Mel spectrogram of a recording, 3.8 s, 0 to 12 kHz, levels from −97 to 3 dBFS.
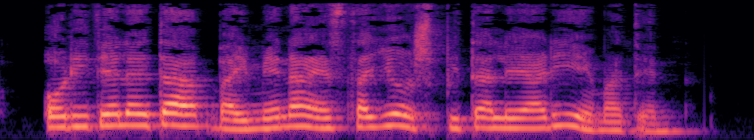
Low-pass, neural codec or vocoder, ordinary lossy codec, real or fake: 10.8 kHz; none; MP3, 64 kbps; real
